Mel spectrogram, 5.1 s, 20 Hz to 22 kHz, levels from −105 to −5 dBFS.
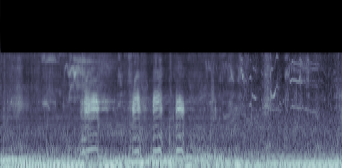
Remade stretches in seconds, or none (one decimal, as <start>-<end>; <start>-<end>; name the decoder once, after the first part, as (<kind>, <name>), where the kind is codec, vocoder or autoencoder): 0.0-3.6 (vocoder, Vocos)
